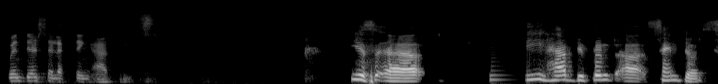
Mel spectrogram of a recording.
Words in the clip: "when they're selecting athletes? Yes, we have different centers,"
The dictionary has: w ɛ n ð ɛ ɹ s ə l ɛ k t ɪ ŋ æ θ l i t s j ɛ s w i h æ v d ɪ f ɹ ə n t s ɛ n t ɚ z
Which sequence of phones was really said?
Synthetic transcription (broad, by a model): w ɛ n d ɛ ɹ s ə l ɛ k t ɪ ŋ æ t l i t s j ɛ s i h æ v d ɪ f ɹ ə n t s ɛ n t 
